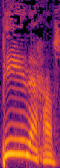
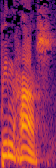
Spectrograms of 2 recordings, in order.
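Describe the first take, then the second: First: The name is read with the meteg and dagesh. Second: The name is read without the meteg and dagesh. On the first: The speaker calls it right. "לכן אומרים בתורה, פנחס ... יש שם מעמיד ודגש" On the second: The speaker calls it wrong. "לא פנחס"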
